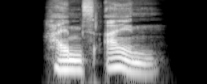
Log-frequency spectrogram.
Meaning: 1. singular imperative of einheimsen 2. first-person singular present of einheimsen
- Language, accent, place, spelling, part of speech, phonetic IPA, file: German, Germany, Berlin, heims ein, verb, [ˌhaɪ̯ms ˈaɪ̯n], De-heims ein.ogg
